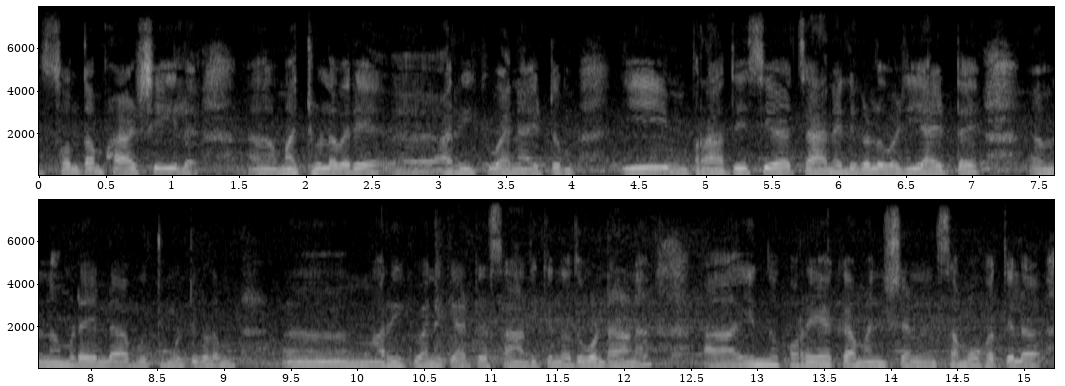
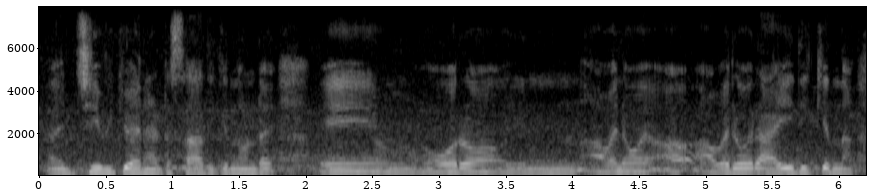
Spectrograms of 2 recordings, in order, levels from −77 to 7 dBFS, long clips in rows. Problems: none marked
